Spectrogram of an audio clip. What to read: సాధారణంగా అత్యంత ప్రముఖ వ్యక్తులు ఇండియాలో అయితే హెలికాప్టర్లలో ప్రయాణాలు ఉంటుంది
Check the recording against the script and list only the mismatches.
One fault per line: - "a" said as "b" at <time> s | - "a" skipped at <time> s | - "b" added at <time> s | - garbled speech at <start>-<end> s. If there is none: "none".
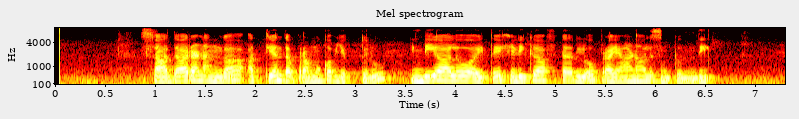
none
